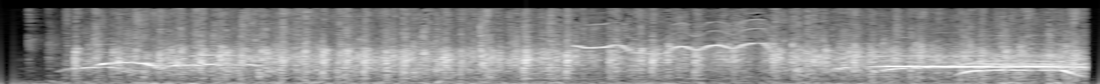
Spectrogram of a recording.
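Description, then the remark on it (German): An inserted digital applause sound effect: a steady burst of crowd applause, dense clapping that holds at an even level for about seven seconds, with a few faint cheering whistles rising over it. “Warte mal, ich, Pause machen für digitales Klatschen einfügen.”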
